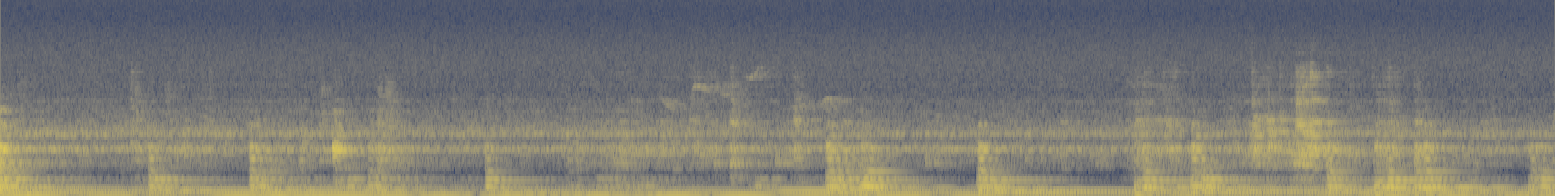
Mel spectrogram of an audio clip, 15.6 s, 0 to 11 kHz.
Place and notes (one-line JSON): {"title": "Antalieptė, Lithuania, old hanging bridge", "date": "2020-05-15 14:40:00", "description": "hanging bridge with a sign \"No Trespass\" (but the locals still walk through it). Geophone on some support wires.", "latitude": "55.66", "longitude": "25.86", "altitude": "110", "timezone": "Europe/Vilnius"}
